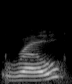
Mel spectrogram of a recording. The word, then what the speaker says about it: rho: you this guy here it looks like a lowercase p we pronounce it rho that's a greek letter that is for the population okay so a population correlation coefficient is rho and our sample correlation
